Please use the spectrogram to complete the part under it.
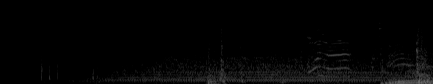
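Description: A car engine idles.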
